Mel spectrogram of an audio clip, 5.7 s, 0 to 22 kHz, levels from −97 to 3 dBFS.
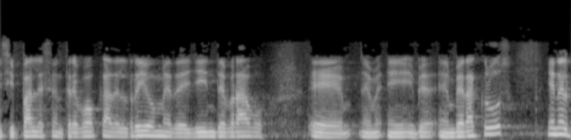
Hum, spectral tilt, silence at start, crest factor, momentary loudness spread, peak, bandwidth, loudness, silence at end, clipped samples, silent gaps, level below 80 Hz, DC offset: none; -5.5 dB/octave; 0 s; 18 dB; 6 LU; -4 dBFS; 6.6 kHz; -23 LUFS; 0 s; under 0.1%; none; -60 dBFS; under 0.1%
